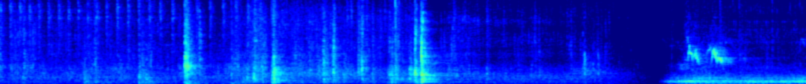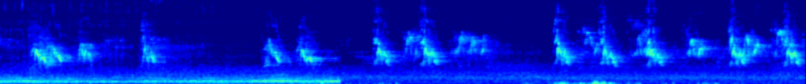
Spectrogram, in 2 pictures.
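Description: Clicks and knocks as a bicycle is wheeled along, its freewheel ticking. After a sudden break, small birds chirping repeatedly over a steady rushing noise that cuts off abruptly about halfway through.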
